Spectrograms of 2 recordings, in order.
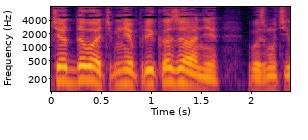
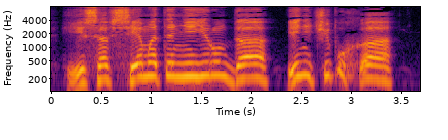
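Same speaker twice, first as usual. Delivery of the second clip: annoyed, testy, irritated tone, rising in pitch; 5 semitones higher than usual. Continuing an argument after being corrected, irritated. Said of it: "раздраженно продолжал Волька".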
